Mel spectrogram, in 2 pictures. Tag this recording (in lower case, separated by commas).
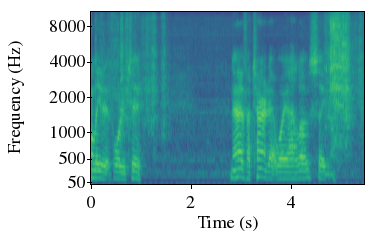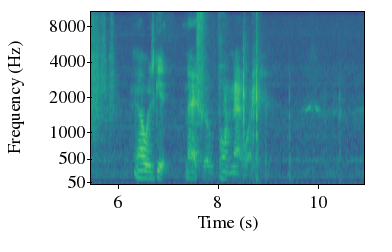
speech, inside a small room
